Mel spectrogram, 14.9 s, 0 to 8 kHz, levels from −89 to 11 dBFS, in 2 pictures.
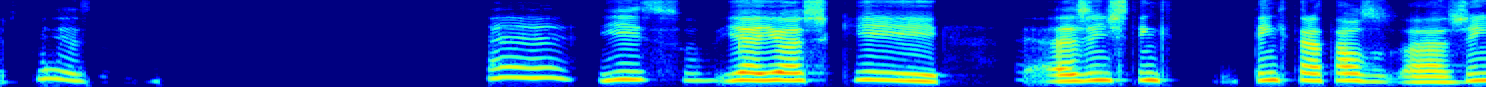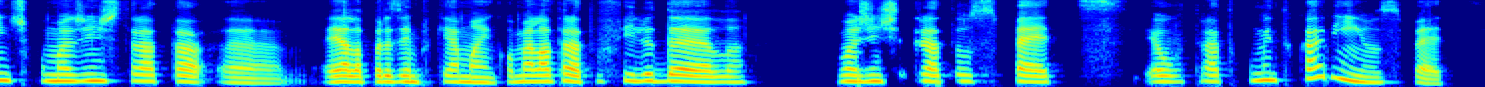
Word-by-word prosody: Com 300 Hz, 0 st, -10 dB
certeza. 240 Hz, -8 st, -8 dB, 2.0 s
É, 335 Hz, -2 st, -5 dB
isso, 270 Hz, -1 st, -4 dB
aí 250 Hz, +1 st, +6 dB
eu 260 Hz, -, +9 dB
acho 245 Hz, -1 st, +1 dB
que 245 Hz, -6 st, -1 dB, 0.5 s
a 215 Hz, +1 st, +5 dB
gente 250 Hz, +2 st, +2 dB
tem 255 Hz, -1 st, +2 dB
que 245 Hz, -, -21 dB, 0.4 s
tem 250 Hz, +1 st, +2 dB
que 250 Hz, -, -4 dB
tratar 240 Hz, -1 st, +3 dB
os 200 Hz, -4 st, -5 dB
a 185 Hz, 0 st, +1 dB
gente 235 Hz, +5 st, -1 dB
como 220 Hz, 0 st, 0 dB
a 220 Hz, -, +4 dB
gente 225 Hz, 0 st, 0 dB
trata, 215 Hz, -3 st, +1 dB
ah, 160 Hz, -4 st, -6 dB, 0.2 s
ela 195 Hz, +1 st, +4 dB
por 200 Hz, 0 st, 0 dB
exemplo 200 Hz, -1 st, +1 dB
que -, -, -15 dB
é -, -, 0 dB
a -, -, +1 dB
mãe, 180 Hz, -2 st, 0 dB
como 195 Hz, +4 st, -4 dB
ela 205 Hz, +1 st, +5 dB
trata 205 Hz, -1 st, +2 dB
o -, -, -19 dB
filho 230 Hz, +1 st, -1 dB
dela, 190 Hz, -4 st, +4 dB, 0.4 s
como 210 Hz, +1 st, -2 dB
a -, -, +3 dB
gente 215 Hz, +1 st, -1 dB
trata 215 Hz, -1 st, -1 dB
os 210 Hz, 0 st, -8 dB
pets, 195 Hz, -2 st, -2 dB
eu 200 Hz, 0 st, -2 dB
trato 205 Hz, 0 st, -6 dB
com 240 Hz, -, -7 dB
muito 250 Hz, -1 st, 0 dB
carinho 310 Hz, -, +1 dB
os 180 Hz, 0 st, -11 dB
pets, 140 Hz, -6 st, -5 dB
215 Hz, 200 wpm, -23 LUFS, 200-245 Hz, 2.0 s, eu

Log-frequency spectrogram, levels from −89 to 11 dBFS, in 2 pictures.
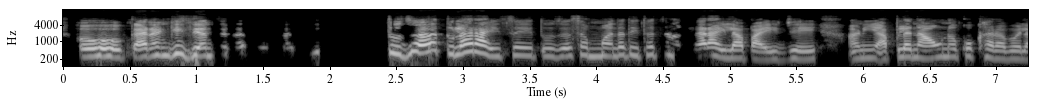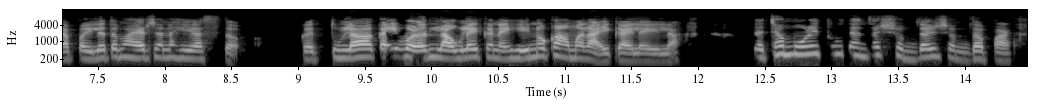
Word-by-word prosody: हो, 255 Hz, -, +5 dB
हो, 260 Hz, -2 st, +5 dB
कारण 265 Hz, +4 st, +6 dB
की 335 Hz, -, +2 dB
त्यांचं 275 Hz, +2 st, +4 dB
कसं 300 Hz, -2 st, -15 dB
असतं 270 Hz, -, -22 dB, 0.2 s
की 380 Hz, -, -15 dB, 0.5 s
"तुझं 355 Hz, +3 st, +6 dB
तुला 325 Hz, +5 st, +5 dB
राहायचंय. 280 Hz, -4 st, +2 dB
तुझं 260 Hz, 0 st, -9 dB
संबंध 275 Hz, -1 st, -6 dB
तिथं 290 Hz, +1 st, -10 dB
चांगला 295 Hz, -3 st, -2 dB
राहिला 230 Hz, -5 st, +2 dB
पाहिजे 200 Hz, +1 st, -2 dB, 0.3 s
आणि 215 Hz, +3 st, -5 dB
आपलं 250 Hz, 0 st, 0 dB
नाव 225 Hz, +1 st, +2 dB
नको 255 Hz, +1 st, -9 dB
खराब 215 Hz, -4 st, -6 dB
व्हायला." 205 Hz, -1 st, -4 dB
पहिलं 215 Hz, +1 st, -2 dB
तर 250 Hz, -, -4 dB
माहेरच्यांना 240 Hz, 0 st, -3 dB
हे 225 Hz, -1 st, -10 dB
असतं. -, -, -13 dB, 0.5 s
क 200 Hz, -, -7 dB, 0.2 s
"तुला 235 Hz, +1 st, +3 dB
काही 250 Hz, +1 st, +2 dB
वळण 225 Hz, 0 st, +2 dB
लावलंय 225 Hz, +1 st, +4 dB
की 240 Hz, -, -2 dB
नाही, 215 Hz, -1 st, -1 dB
हे 220 Hz, -, -2 dB
नको 265 Hz, +3 st, -1 dB
आम्हाला 230 Hz, -4 st, +1 dB
ऐकायला 170 Hz, 0 st, 0 dB
यायला. 165 Hz, 0 st, -7 dB, 0.6 s
त्याच्यामुळे 310 Hz, +6 st, -5 dB
तू 320 Hz, -, -18 dB
त्यांचा 290 Hz, 0 st, -9 dB
शब्द 250 Hz, -7 st, -9 dB
न 245 Hz, -, -2 dB
शब्द 215 Hz, -6 st, -10 dB
पाळ." 180 Hz, -, -5 dB
245 Hz, 195 wpm, -23 LUFS, 220-280 Hz, 0.6 s, कारण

